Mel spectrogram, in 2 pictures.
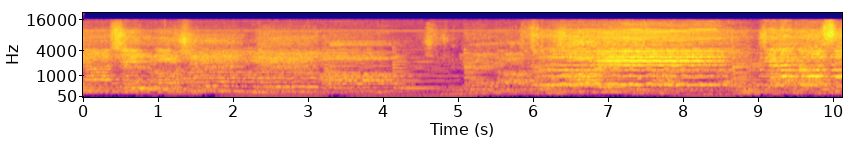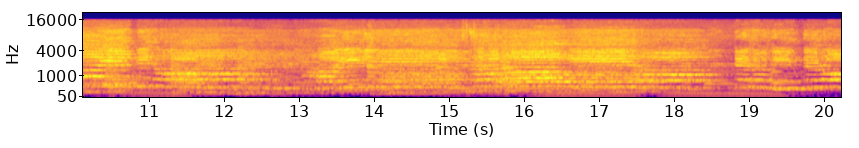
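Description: Mixed church choir of men's and women's voices singing a Korean anthem in parts, with instrumental accompaniment holding low sustained notes. The singing swells louder about six seconds in and again a little past the middle.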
